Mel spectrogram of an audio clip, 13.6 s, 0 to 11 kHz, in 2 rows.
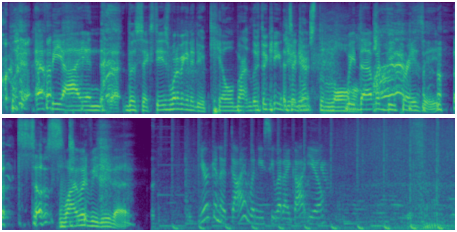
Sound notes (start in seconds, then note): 7.3 laughing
